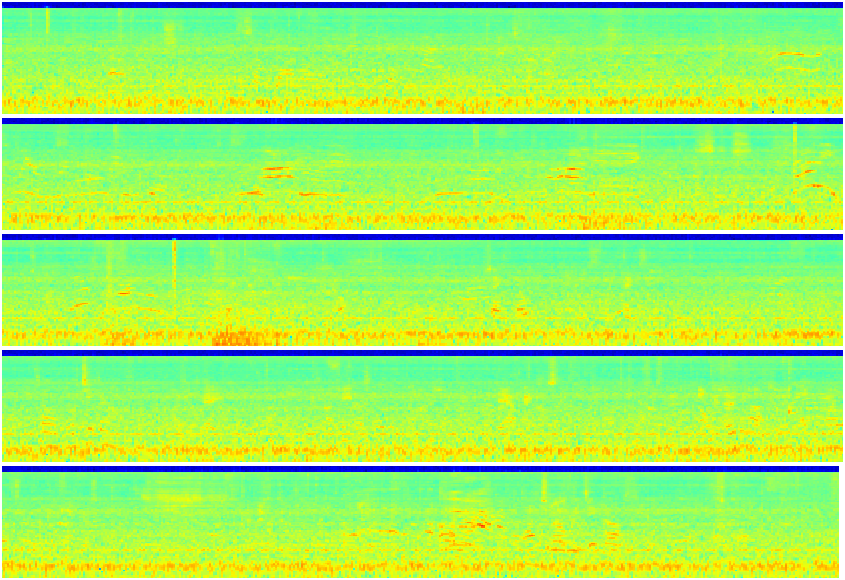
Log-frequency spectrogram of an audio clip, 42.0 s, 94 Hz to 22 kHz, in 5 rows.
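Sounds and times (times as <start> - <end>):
faint passenger voices: 0.0 - 42.0
low engine rumble: 0.0 - 42.0
steady hum: 0.0 - 42.0.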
